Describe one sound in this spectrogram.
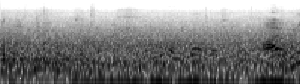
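Footsteps scuff softly on a hard court outdoors.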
